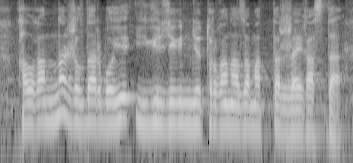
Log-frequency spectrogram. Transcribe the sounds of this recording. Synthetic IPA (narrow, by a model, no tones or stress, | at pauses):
qʰɑlˠʁɑnənɑʒəlˠd̪ɑɾbo̞jəʔʏjkʲʰeze̞ɡʲɪnd̪e̞t̪ʰʊɾʁɑnɑzɑmɑt̪ːɑɾʒɑjʁɑst̪ə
